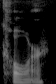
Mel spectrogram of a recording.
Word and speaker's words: Corps: Um, and is it core or corpse? I think it's corpse. I think Doug is right though. I think it's is pronounced core. I think corps is core.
